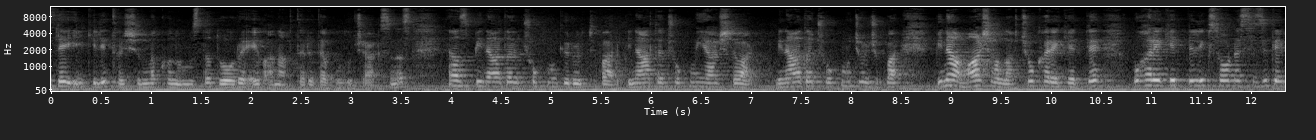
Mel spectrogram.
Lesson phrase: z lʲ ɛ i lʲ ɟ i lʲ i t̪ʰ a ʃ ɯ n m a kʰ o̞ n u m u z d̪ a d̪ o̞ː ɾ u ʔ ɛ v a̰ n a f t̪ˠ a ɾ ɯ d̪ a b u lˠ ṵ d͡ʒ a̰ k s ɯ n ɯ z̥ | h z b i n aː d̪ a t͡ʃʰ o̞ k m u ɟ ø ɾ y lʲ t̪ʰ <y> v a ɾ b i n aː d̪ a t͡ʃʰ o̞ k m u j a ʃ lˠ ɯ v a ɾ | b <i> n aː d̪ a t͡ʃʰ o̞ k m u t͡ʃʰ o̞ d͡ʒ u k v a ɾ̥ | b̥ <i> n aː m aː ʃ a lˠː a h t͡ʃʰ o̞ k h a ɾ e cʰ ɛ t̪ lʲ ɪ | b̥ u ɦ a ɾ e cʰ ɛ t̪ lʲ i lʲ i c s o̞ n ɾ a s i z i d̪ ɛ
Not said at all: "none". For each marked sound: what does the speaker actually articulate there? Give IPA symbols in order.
y, i, i

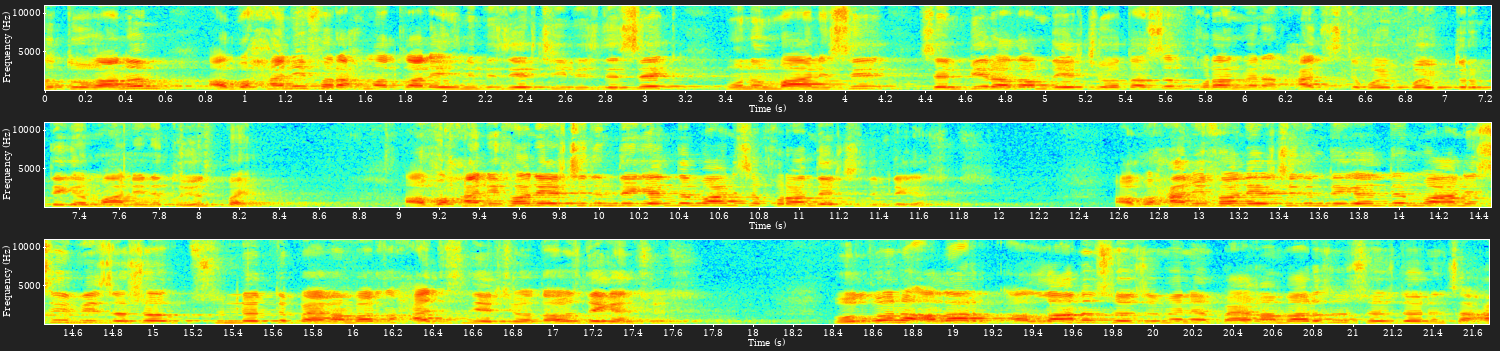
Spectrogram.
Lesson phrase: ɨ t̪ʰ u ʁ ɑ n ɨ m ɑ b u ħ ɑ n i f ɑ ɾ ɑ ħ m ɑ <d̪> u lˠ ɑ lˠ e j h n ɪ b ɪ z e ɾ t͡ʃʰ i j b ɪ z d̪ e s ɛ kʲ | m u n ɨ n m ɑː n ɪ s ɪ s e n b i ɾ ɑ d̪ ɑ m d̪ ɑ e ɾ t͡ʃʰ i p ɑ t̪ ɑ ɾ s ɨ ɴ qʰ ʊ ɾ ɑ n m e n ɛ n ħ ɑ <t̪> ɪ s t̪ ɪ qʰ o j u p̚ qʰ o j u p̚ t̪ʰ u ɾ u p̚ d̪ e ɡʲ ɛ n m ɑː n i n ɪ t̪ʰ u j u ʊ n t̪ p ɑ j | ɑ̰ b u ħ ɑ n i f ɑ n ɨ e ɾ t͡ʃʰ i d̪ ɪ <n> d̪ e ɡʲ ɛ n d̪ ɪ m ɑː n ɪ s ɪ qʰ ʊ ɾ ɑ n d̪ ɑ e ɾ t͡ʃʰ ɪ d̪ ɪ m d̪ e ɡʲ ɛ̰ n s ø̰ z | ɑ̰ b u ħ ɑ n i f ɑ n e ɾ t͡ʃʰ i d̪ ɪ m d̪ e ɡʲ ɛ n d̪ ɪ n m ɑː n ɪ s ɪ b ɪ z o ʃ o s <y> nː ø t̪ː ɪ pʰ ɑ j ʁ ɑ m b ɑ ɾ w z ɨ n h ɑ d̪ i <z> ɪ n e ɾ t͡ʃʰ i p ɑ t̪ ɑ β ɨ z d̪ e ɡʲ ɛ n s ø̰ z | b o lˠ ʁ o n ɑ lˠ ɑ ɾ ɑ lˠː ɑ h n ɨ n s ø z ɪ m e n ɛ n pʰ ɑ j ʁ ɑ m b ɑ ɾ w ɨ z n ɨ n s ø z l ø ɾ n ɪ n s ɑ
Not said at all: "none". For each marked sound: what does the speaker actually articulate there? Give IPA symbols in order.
t̪, d̪, m, y, s

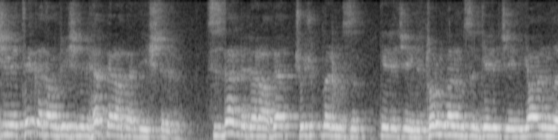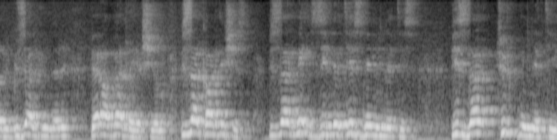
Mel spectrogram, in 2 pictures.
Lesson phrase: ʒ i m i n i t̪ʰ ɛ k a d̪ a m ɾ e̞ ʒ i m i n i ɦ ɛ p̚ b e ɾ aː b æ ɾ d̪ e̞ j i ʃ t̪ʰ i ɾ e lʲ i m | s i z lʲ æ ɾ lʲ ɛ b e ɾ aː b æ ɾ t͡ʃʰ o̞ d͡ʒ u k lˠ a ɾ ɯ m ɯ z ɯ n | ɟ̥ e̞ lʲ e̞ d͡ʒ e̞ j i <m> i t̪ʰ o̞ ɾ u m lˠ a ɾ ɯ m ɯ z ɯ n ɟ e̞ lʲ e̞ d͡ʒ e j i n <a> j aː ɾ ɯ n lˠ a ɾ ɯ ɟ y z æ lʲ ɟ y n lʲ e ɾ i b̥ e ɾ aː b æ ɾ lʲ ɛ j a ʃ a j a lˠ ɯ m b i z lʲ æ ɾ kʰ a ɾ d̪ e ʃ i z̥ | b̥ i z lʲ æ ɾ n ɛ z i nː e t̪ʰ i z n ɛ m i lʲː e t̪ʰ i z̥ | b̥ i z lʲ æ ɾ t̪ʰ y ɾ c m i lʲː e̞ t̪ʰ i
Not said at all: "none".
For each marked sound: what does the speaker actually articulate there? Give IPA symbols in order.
n, i

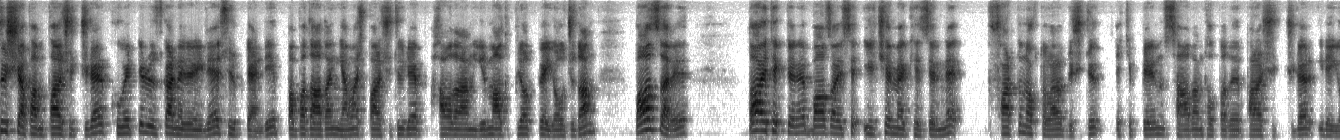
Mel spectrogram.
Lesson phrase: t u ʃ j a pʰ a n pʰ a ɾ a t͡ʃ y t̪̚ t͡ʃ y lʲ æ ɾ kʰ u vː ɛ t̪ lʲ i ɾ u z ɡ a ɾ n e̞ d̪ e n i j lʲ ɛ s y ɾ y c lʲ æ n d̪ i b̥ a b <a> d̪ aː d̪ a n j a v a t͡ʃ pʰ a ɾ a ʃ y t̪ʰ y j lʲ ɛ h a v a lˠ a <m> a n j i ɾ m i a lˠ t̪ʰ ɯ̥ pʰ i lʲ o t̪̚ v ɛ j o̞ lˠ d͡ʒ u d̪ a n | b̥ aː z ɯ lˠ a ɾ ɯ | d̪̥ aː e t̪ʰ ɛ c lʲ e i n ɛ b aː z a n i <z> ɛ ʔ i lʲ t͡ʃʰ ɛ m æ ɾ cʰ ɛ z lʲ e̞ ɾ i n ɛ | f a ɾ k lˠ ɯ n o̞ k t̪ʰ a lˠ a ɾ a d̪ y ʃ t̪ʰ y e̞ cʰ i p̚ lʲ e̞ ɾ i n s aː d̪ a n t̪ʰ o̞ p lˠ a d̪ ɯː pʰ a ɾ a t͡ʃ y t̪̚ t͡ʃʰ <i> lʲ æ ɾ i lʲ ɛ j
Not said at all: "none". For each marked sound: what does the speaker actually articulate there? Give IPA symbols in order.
a, n, s, y

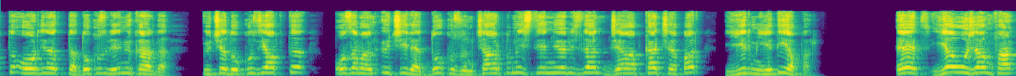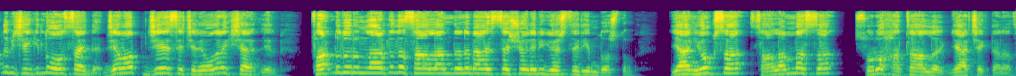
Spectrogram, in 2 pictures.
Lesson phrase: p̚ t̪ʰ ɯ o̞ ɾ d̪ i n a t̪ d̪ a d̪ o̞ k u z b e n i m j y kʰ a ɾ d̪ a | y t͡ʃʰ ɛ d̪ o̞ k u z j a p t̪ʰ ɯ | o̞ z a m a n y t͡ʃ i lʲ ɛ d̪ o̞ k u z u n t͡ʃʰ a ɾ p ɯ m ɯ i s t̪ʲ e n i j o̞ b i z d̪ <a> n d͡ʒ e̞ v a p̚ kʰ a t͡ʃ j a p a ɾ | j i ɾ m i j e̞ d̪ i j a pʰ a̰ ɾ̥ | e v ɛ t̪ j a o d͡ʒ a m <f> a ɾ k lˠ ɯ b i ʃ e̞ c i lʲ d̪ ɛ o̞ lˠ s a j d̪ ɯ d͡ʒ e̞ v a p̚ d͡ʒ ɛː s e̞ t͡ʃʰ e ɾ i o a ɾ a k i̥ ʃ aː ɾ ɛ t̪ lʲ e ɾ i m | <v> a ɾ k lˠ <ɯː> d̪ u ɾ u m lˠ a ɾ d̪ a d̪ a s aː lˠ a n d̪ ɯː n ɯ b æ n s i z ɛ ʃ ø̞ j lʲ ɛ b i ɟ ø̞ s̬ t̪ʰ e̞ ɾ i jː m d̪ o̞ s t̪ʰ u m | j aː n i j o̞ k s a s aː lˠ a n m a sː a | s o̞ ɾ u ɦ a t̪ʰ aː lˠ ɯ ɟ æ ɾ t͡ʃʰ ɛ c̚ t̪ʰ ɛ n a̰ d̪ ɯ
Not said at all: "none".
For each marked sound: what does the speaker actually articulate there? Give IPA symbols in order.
æ, f, f, ɯ

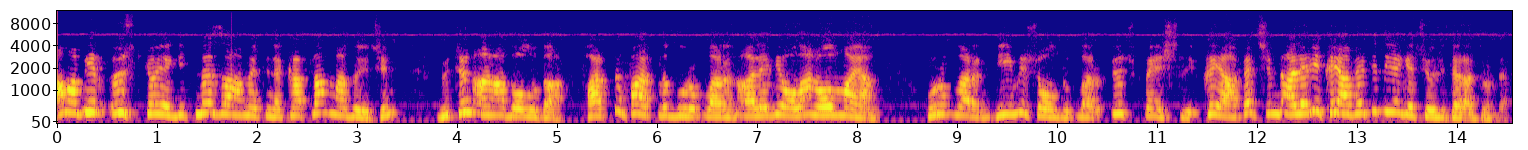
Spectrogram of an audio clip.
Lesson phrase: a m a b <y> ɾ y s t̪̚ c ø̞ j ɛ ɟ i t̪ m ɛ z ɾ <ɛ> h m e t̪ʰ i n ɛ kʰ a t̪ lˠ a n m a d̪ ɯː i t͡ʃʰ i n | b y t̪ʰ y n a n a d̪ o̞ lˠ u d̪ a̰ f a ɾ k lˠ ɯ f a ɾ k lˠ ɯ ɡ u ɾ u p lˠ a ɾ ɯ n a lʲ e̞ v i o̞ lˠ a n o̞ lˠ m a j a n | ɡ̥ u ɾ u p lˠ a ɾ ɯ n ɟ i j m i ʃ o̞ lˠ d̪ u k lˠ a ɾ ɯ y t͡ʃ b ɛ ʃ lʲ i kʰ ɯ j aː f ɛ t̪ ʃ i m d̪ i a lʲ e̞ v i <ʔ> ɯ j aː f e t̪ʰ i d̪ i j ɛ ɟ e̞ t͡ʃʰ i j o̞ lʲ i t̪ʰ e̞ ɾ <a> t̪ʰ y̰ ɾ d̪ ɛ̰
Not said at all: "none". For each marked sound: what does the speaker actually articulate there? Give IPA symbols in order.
i, a, k, a

